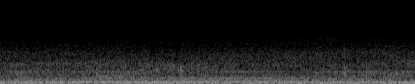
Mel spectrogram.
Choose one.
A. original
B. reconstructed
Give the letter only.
A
